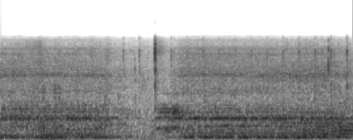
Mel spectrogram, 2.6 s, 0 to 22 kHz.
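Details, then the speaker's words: Hoover 200M washing machine dry-run test, live and plugged in: small timer motor advancing the timer mechanism, steady light whirring hum with faint even buzz and one brief click; timer working as it should, normal operation. "timer going time is doing what it should"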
